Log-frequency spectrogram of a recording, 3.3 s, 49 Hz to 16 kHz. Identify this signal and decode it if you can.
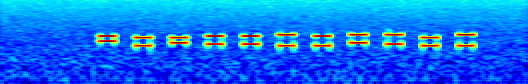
DTMF, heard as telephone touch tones, dialled by machine, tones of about 90 ms. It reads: 01755329613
